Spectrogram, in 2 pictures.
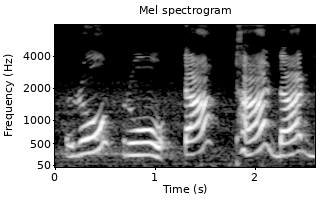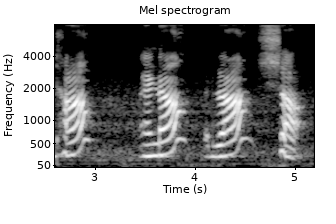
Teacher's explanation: next మూర్ధన్యాలు, తల నుంచి పుట్టి నాలుక సహాయంతో పలుకబడే అక్షరాలు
